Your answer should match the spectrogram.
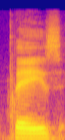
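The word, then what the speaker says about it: בית: Beis is never z. There's never a Zion sound. We pronounce it Beis, but it's Beis Yud Tuf.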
